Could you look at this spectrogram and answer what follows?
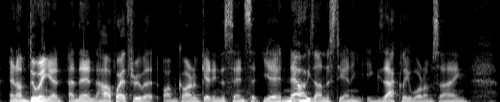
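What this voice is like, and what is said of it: Australian drawl. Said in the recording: “I was from Australia ... you Aussies, you guys are so hard to understand ... my Australian drawl”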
